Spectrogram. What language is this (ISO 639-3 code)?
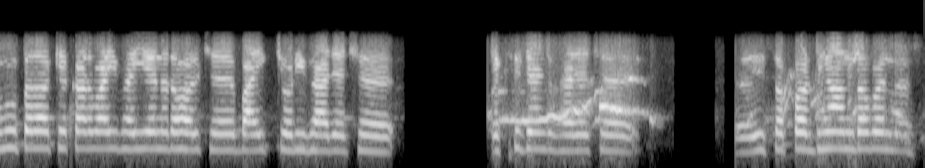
mai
